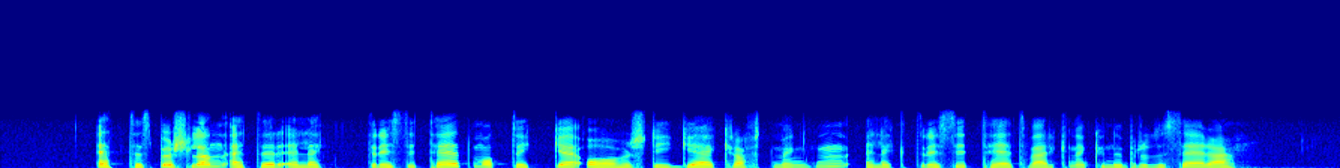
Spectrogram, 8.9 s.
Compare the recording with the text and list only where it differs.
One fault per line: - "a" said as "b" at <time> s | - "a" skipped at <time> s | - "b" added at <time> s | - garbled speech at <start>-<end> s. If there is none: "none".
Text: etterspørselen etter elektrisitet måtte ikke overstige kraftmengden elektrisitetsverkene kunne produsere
none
